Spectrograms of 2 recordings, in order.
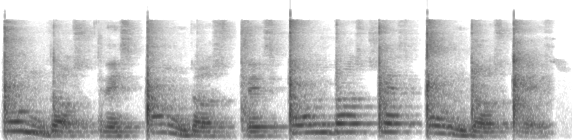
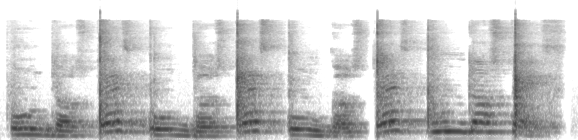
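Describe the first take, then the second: First: "un" lifted and strong, "dos, tres" dropping; stress on UN. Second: "tres" lifted and strong after weaker "un, dos"; stress on TRES. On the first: Teacher contrasting bambuco with pasillo, accent on "un". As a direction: count in threes, leaning on each "un". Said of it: "Bambuco sería". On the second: Teacher contrasting pasillo with bambuco, accent on "tres". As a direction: count in threes, pushing each "tres". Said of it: "Y pasillo". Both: Shown as a demonstration.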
